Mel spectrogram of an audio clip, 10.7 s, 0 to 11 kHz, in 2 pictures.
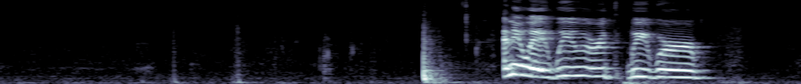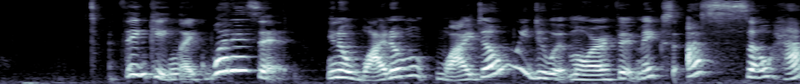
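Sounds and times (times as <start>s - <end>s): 
person sipping coffee: 0.9s - 3.2s
person swallowing coffee: 0.9s - 3.3s
speech: 3.4s - 4.8s, 6.2s - 10.6s.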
